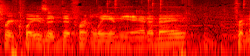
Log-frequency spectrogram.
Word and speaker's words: Rayquaza: is Rayquaza which I'm pretty sure is based on quazars so I've always pronounced it Rayquaza but I've heard so many different variations of that name Rayquaza Raya Ray Kaza Q's can do a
